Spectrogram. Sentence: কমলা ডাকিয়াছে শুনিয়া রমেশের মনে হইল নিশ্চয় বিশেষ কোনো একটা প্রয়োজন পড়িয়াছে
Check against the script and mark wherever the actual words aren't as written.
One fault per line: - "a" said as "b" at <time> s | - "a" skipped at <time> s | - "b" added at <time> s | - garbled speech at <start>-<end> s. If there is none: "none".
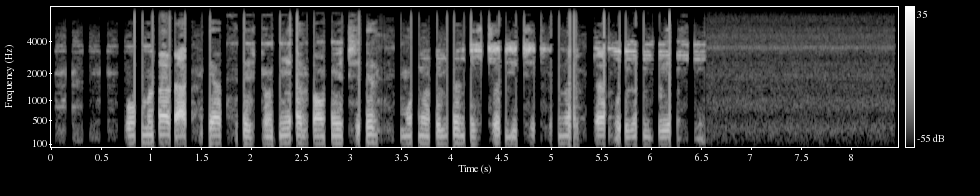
none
